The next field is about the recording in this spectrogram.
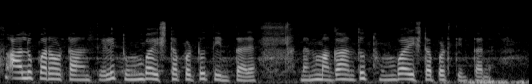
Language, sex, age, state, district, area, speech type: Kannada, female, 30-45, Karnataka, Chikkamagaluru, rural, spontaneous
